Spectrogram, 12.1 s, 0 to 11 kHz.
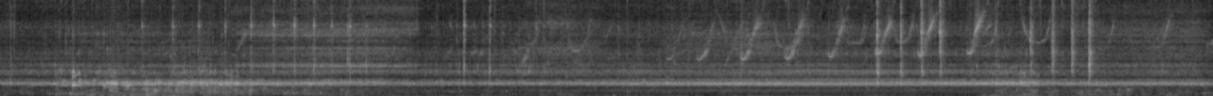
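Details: Several bottlenose dolphins in a friendly underwater encounter at Shag Rock, captured on a GoPro 3 during a dive safari; repeated high, looping whistles build through the second half, with sharp clicks and a constant droning hum beneath.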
